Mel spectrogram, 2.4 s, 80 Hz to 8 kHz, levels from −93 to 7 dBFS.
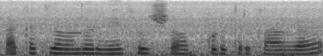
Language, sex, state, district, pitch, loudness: Tamil, female, Tamil Nadu, Chennai, 220 Hz, -14 LUFS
